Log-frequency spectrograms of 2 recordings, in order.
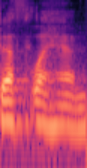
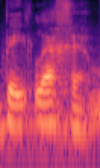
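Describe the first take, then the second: First: The name is said with an English 'th' sound. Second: The name is said with a plain 't' sound. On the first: "somehow when it was anglicized" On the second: "There is no T H"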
